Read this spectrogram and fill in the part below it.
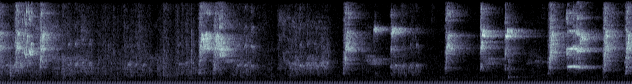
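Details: Colourful parakeet babies at play give scratchy chirps mixed with clearer whistled notes, coming in quickening bursts toward the end, with a faint constant low hum.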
